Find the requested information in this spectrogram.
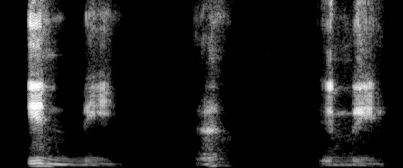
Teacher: Dalam penulisan sepatutnya ya mad, dia ya mutakalim sekarang sudah menjadi ya mad, ya, memanjangkan huruf nun yang berbaris kasrah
